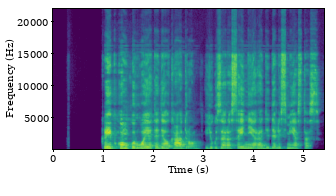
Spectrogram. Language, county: Lithuanian, Marijampolė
